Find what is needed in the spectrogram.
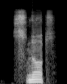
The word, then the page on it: snot: British English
